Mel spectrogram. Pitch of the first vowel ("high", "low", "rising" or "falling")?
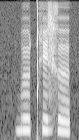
high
